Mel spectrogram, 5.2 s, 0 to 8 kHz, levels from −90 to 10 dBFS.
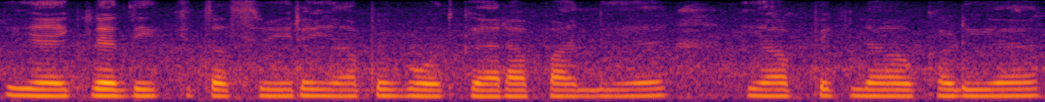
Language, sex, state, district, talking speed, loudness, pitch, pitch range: Hindi, female, Haryana, Jhajjar, 205 wpm, -19 LUFS, 190 Hz, 185-195 Hz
